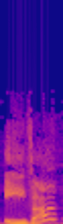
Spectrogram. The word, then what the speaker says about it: Ewa: Then we've also had, I think it's pronounced Eva, E-W-A.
